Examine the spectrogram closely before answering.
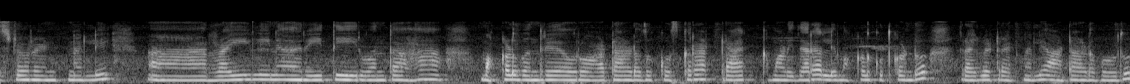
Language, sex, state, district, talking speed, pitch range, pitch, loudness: Kannada, female, Karnataka, Gulbarga, 95 wpm, 200-215 Hz, 205 Hz, -18 LUFS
